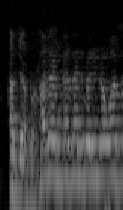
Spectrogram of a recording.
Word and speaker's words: حجر: ما ذلك ذلك هجر ذلك حجر. Okay, pronounce the ha properly. Okay, حجر.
